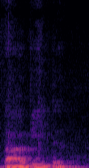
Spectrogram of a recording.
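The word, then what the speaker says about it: דָּוִד: 다윗 이렇게 하는데 원래 히브리어는 다비드입니다. 다비드.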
